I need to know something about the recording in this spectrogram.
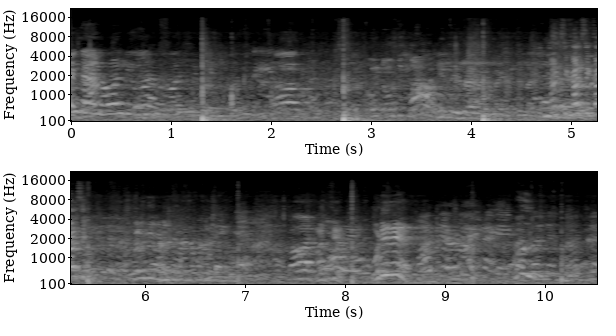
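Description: Three sharp smacks of a volleyball being struck, about a second and a half apart, over players' and onlookers' voices calling and chattering.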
